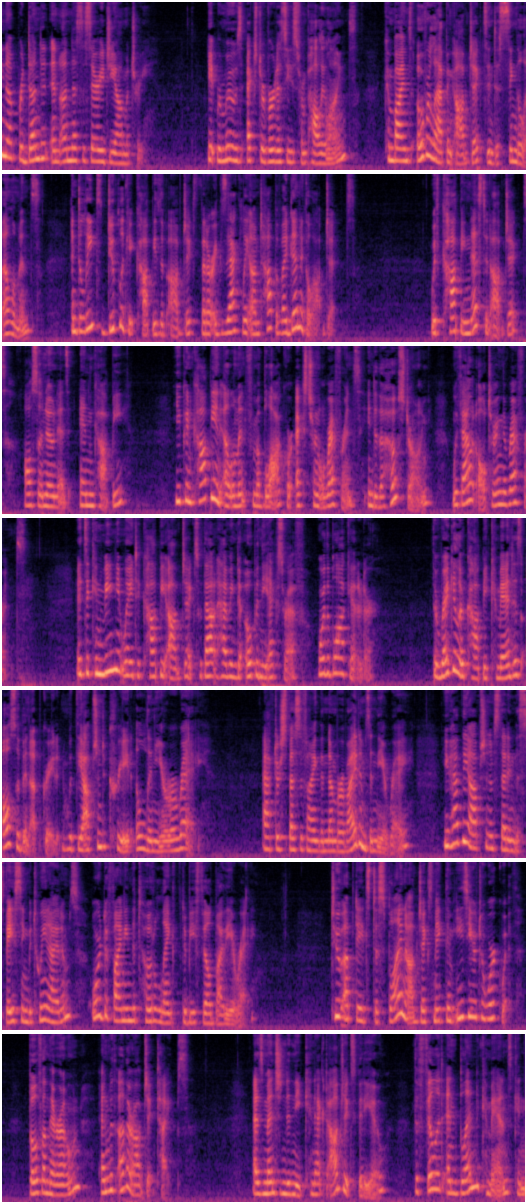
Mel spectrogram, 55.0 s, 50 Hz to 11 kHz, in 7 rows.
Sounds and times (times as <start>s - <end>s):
Speech: 0.0s - 2.3s, 3.1s - 13.2s, 14.3s - 17.7s, 18.4s - 24.0s, 24.7s - 29.2s, 30.0s - 34.6s, 35.4s - 43.2s, 44.2s - 50.0s, 50.9s - 55.0s.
